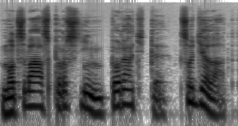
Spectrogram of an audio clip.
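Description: A worried mother pleads for advice in her letter, read out by a man. The delivery is slow and subdued, in a dry room. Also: on the high side, lively intonation, husky, no room sound. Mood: pleading. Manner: pleading, soft.

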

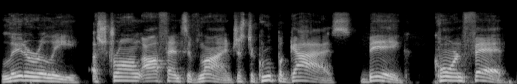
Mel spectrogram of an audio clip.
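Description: A man playing an ignorant, blustering small-town male football coach in a comedy sketch, gruff with sudden high-pitched outbursts. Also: animated, a little slow, fairly bright tone, exaggerated voice.

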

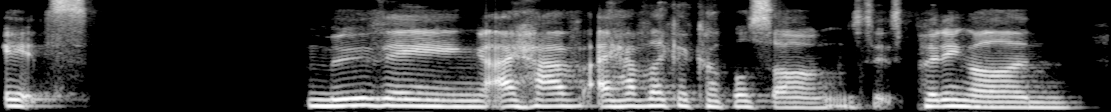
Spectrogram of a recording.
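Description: A woman's voice: lowish voice, level tone, slow. A woman guest on a podcast, talking casually and effusively, often repeating words as she searches for them.

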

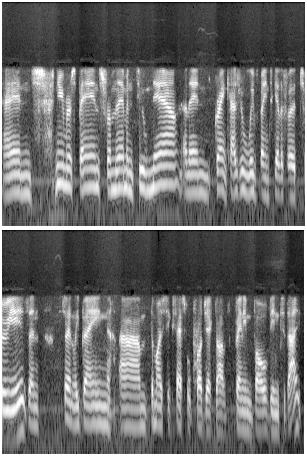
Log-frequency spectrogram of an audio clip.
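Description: A man's voice: lowish voice, fairly even intonation, unhurried. Man on a tinny phone line. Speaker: band lead singer, radio guest. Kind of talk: casual phone interview.

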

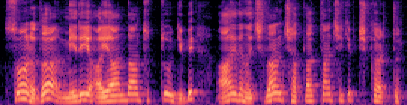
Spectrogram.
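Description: A man with a somewhat high voice reads a fantasy story aloud. His delivery is steady and even, an audiobook narrator carrying the scene along. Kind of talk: scripted narration.

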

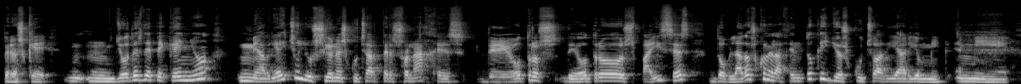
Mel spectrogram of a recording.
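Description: Chatty podcast host leading talk. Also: male voice, a little high, animated, normal speed, a bit bright. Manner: leads the topics, conversational and laughs easily. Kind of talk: casual chat.

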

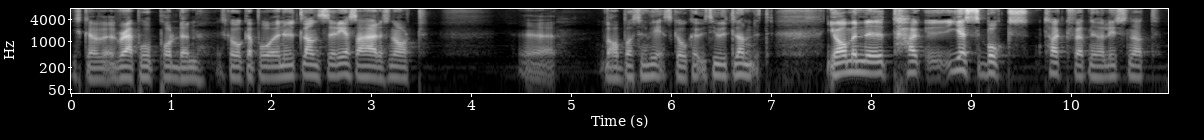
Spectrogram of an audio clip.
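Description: A man's voice: on the low side, fairly even intonation, vocal fry. A man hosting a solo comedic podcast, rambling in an offhand way and joking crudely. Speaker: podcast host.

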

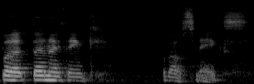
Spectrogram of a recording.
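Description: A woman's voice: mid-range voice, a little mellow. Woman co-host, playful and giggly, casual chat. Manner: playful, quick to laugh. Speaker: podcast co-host.

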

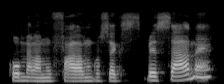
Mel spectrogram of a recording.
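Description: A woman's voice: on the low side, very animated, very fast, vocal fry. A woman who works at a daycare tells a personal story on a video call from her phone, rambling and repeating herself with many tag questions. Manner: rambling and repetitive, many "né?" tags. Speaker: daycare worker sharing an experience.

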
